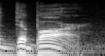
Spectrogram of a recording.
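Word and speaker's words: Des Barres: And the thing that struck me about them was that one of them is Pamela DeBar, which... it's spelled like Des Bars.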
